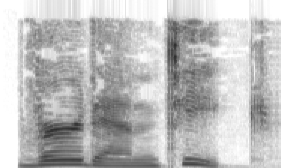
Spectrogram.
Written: verd antique

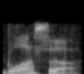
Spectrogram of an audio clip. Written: Cape Glossa

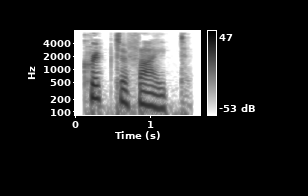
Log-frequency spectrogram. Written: cryptophyte

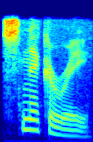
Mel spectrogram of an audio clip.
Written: snickery

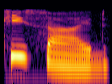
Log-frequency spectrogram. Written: quayside

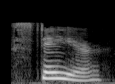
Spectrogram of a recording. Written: stayer

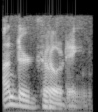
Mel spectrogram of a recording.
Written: undercoating

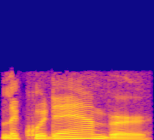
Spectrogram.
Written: liquidambar

